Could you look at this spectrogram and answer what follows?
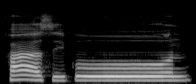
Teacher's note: ফাসিকুন এখানে দেখেন পেশের পরে ওয়াও সাকিন এক আলিফ টান আর এখানে থামার জন্য ওয়াকফ করার জন্য একে সাকিন দিতে হবে তো তিন আলিফ টেনে পড়তে হবে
